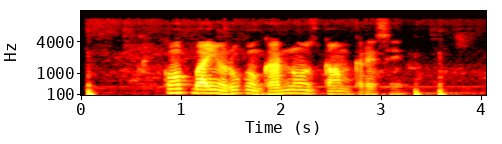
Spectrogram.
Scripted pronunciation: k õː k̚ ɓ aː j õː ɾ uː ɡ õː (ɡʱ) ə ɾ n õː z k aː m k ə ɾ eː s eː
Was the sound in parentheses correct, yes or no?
yes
